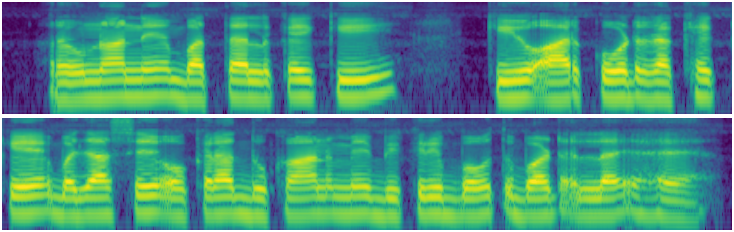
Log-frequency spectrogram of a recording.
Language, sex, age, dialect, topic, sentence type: Magahi, male, 60-100, Western, banking, statement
